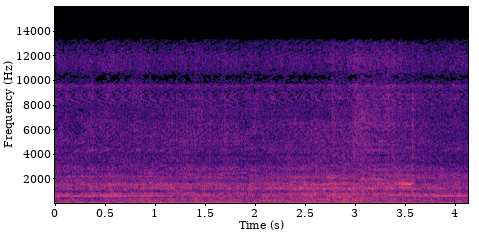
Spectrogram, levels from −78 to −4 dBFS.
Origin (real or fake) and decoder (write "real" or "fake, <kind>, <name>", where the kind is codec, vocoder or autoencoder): fake, codec, SNAC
